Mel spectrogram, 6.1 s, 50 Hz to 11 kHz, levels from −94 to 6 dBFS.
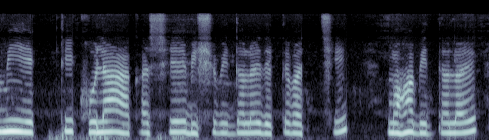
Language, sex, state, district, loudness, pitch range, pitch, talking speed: Bengali, female, West Bengal, Cooch Behar, -16 LUFS, 225-255 Hz, 240 Hz, 80 wpm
